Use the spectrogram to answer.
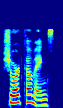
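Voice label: "shortcomings", British English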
